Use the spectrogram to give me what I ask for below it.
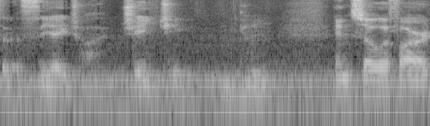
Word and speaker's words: Qi: to call it Qi or and and we pronounce it a CH I Gigi and so if our Chi we want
